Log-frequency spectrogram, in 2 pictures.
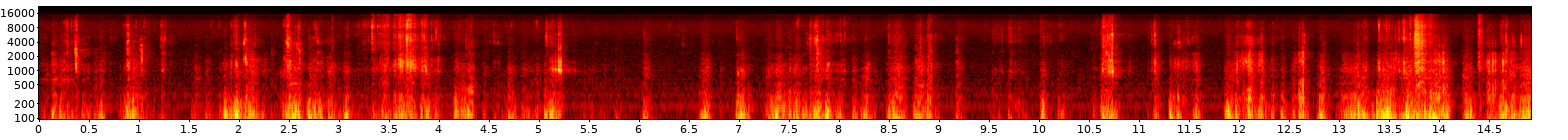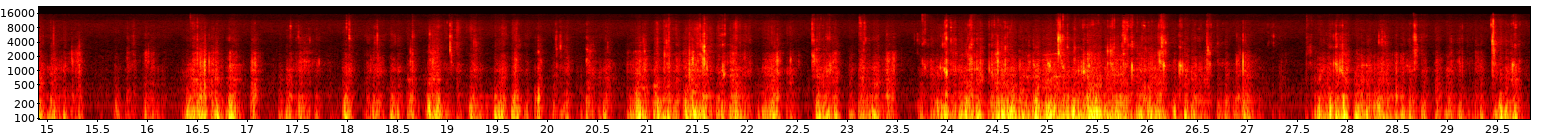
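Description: Crispy fried chicken being bitten and chewed: irregular crunches that follow one another without a real pause.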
